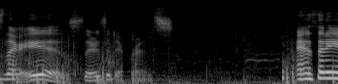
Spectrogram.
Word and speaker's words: Anthony: Anthony and Anthony are pronounced the same in the UK. No! No, find the H. Put it back. Don't lose the H. Some Brits would pronounce it Anony?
